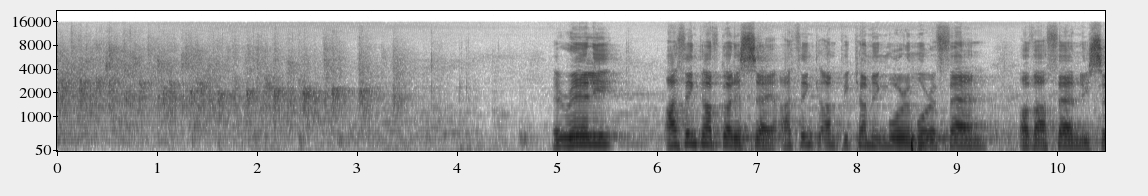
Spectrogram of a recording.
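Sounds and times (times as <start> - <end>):
audience applause: 0.0 - 3.7
speech: 5.0 - 10.4.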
